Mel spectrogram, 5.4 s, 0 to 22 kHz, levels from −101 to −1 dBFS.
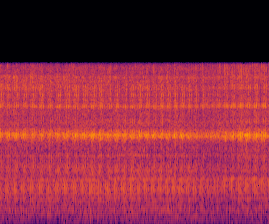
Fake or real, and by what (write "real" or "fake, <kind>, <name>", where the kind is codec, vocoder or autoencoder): real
